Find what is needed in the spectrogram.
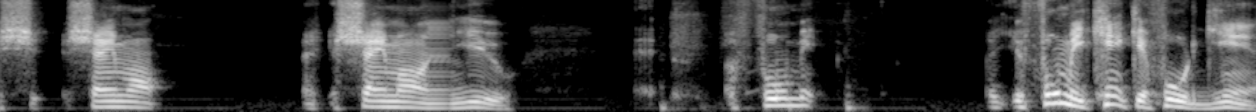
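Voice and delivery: high, stumbling put-on voice. Retelling a famous flubbed saying: George W. Bush impression. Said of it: "and he goes".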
